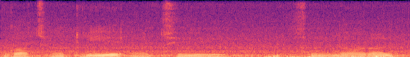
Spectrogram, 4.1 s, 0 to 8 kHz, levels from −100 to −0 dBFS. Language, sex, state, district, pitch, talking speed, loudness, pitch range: Odia, male, Odisha, Khordha, 135 Hz, 60 wpm, -17 LUFS, 120-145 Hz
